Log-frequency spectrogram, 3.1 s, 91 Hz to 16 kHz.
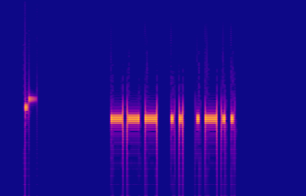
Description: Morse code, heard as a keyed tone, about 28 wpm, 700 Hz. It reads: OIL
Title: Sentences from Top 1000 Words - Review Part 4 - New Word Drill - 28wpm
